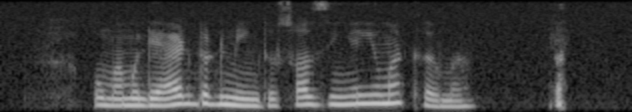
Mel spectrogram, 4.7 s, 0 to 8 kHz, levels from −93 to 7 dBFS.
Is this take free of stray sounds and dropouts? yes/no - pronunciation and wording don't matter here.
no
